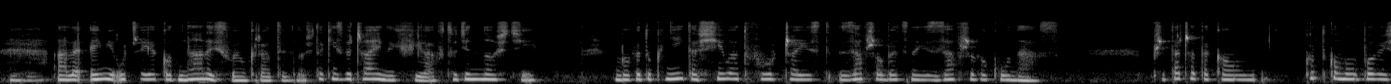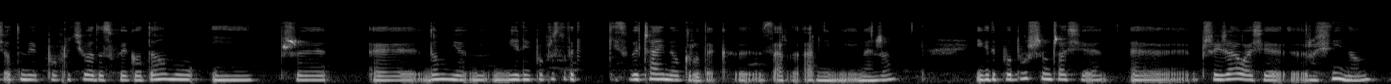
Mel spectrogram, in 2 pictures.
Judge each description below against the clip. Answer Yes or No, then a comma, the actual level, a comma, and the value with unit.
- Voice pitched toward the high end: Yes, high, 220 Hz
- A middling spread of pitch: No, narrow, 2.3 semitones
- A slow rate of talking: No, average, 135 wpm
